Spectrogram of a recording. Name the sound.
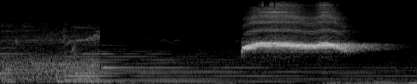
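railway guard's whistle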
